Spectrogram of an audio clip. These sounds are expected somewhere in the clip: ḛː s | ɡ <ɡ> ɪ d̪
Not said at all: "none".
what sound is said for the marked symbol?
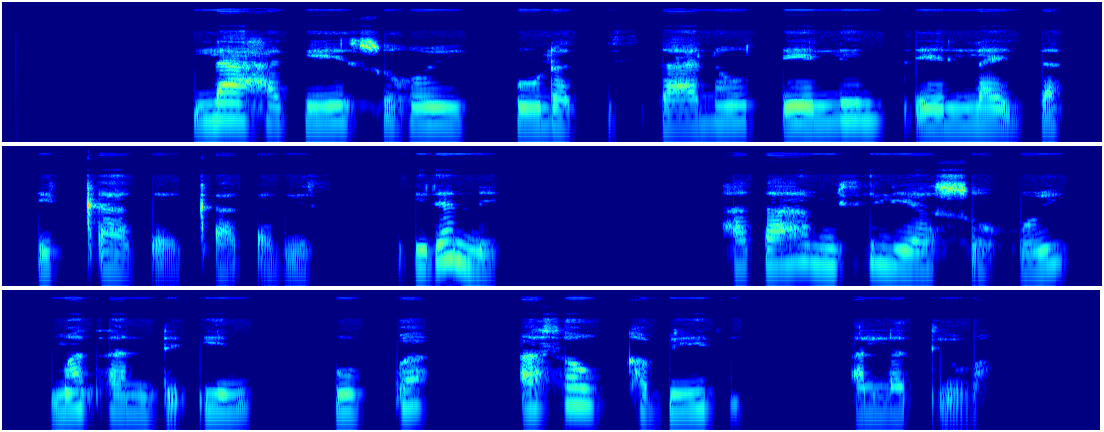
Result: ɡ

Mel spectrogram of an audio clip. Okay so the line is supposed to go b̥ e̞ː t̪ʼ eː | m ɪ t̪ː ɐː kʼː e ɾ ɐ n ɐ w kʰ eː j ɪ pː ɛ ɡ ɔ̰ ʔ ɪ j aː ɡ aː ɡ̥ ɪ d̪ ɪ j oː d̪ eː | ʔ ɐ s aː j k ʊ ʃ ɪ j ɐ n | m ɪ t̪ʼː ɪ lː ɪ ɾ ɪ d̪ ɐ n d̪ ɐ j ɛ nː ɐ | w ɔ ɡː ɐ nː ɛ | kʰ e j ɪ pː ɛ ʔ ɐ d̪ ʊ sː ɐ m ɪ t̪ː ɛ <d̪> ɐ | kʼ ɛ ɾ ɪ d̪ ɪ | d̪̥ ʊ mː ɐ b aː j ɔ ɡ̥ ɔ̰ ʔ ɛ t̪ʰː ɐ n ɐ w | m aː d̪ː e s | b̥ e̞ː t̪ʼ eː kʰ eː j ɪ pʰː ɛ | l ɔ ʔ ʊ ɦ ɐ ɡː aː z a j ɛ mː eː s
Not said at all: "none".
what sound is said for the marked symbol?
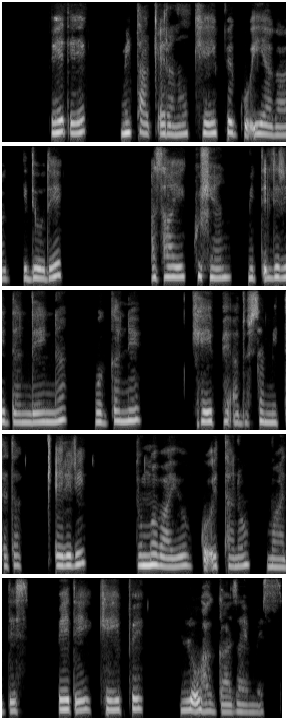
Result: t̪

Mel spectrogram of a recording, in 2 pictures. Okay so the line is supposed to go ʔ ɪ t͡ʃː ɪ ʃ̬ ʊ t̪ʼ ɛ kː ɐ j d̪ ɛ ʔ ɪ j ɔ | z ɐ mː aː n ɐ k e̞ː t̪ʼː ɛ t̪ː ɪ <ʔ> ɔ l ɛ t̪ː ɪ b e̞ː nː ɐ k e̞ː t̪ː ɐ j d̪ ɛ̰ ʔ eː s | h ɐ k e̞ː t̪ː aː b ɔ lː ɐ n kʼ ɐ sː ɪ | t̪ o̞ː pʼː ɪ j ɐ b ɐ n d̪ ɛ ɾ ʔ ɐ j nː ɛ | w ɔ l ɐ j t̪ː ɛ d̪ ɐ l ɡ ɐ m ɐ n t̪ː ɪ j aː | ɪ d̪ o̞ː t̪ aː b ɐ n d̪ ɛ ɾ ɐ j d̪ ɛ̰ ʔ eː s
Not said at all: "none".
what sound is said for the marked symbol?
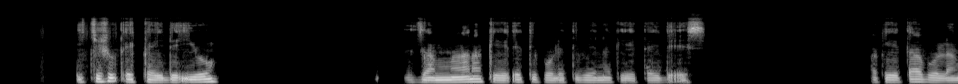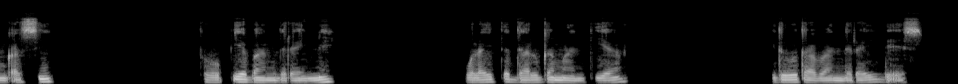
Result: p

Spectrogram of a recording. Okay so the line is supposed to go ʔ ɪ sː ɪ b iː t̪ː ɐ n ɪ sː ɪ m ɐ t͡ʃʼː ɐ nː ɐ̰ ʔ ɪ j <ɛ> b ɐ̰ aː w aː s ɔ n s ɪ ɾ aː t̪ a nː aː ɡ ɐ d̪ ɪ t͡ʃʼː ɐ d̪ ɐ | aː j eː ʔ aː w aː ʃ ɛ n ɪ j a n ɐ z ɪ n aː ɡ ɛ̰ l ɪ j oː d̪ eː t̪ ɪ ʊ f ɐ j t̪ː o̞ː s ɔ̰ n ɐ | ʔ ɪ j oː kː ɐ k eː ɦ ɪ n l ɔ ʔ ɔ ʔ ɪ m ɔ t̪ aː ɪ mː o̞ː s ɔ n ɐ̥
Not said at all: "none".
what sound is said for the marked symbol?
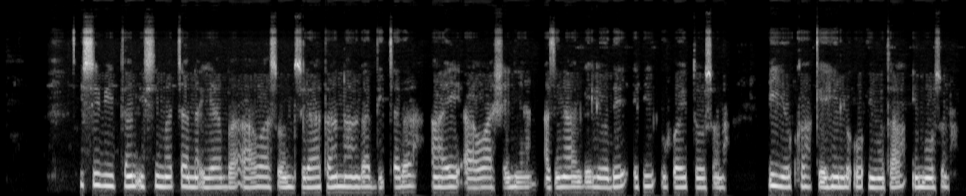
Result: a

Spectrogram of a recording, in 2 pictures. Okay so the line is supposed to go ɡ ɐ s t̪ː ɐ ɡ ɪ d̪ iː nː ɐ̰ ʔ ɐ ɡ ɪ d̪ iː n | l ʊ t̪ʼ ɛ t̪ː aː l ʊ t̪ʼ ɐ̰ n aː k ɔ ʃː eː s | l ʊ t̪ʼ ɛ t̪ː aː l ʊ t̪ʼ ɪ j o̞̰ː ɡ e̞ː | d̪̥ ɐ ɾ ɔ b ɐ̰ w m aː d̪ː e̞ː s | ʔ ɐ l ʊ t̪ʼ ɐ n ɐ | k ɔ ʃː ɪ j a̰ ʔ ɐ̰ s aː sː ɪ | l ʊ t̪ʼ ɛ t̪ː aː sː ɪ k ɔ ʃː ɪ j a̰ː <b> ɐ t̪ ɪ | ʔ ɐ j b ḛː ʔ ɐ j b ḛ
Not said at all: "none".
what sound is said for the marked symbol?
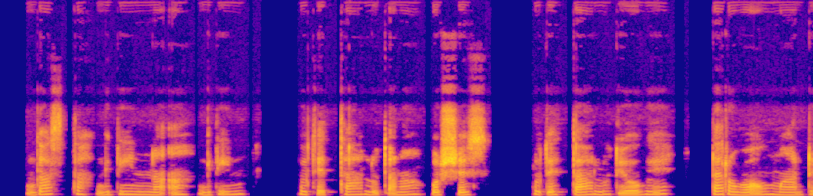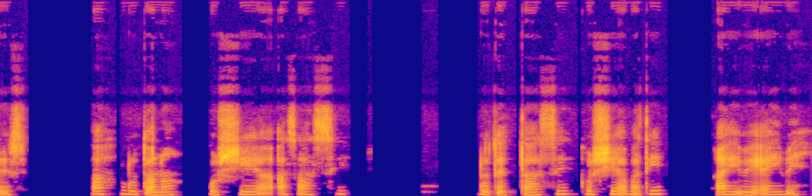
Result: b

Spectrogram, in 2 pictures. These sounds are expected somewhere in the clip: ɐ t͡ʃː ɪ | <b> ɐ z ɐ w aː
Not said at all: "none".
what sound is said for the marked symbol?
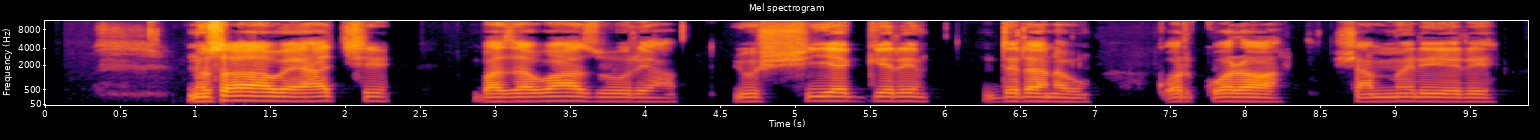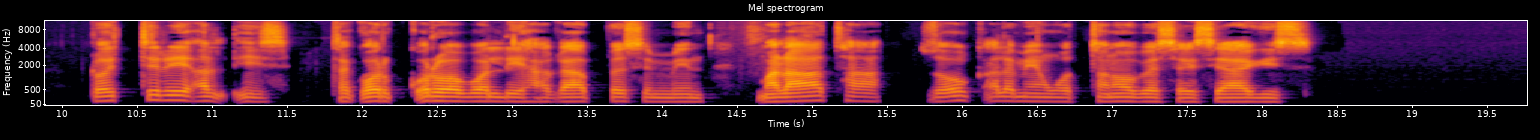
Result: b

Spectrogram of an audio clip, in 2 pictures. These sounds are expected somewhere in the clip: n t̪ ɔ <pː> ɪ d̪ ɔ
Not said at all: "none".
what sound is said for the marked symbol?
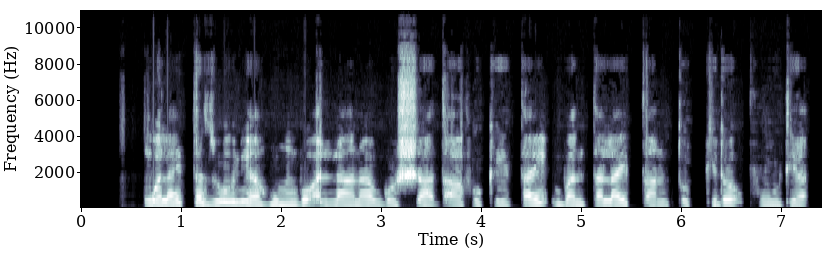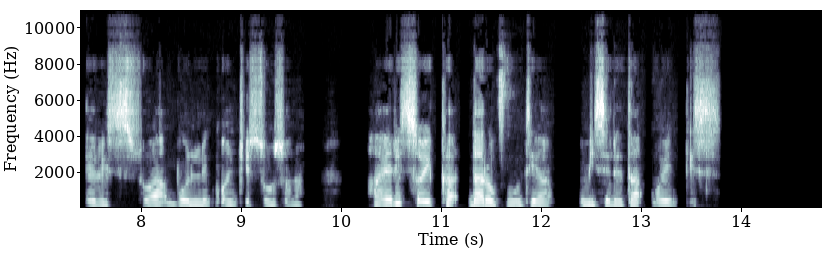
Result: kː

